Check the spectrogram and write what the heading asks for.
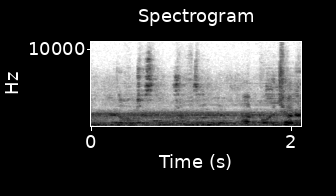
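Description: Indistinct speech: a recorded narration playing over a speaker, mixed with people talking.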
